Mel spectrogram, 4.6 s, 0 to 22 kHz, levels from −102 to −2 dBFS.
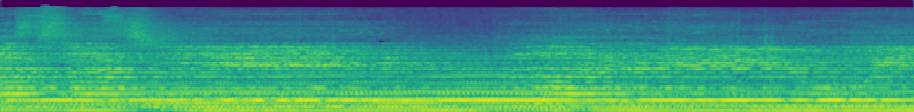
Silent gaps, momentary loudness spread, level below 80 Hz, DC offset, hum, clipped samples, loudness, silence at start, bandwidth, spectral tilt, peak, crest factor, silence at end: none; 2 LU; -28 dBFS; under 0.1%; none; under 0.1%; -12 LUFS; 0 s; 16 kHz; -6 dB/octave; -2 dBFS; 10 dB; 0 s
